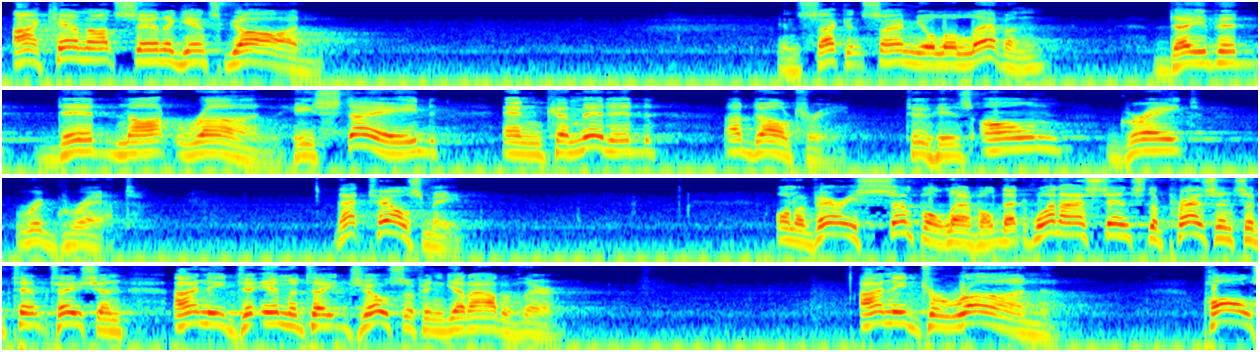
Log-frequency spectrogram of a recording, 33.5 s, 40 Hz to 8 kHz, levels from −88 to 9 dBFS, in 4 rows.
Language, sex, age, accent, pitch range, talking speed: English, male, 60-79, American, 120-195 Hz, 95 wpm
